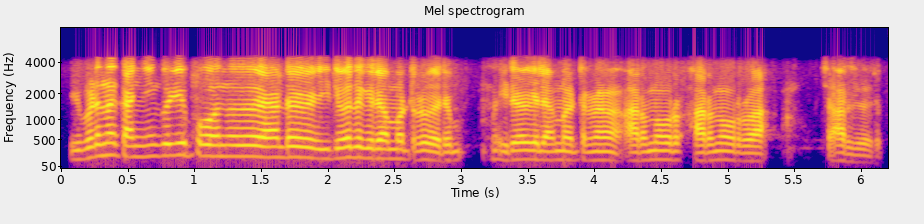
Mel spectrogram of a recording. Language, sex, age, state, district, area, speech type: Malayalam, male, 45-60, Kerala, Kottayam, rural, conversation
